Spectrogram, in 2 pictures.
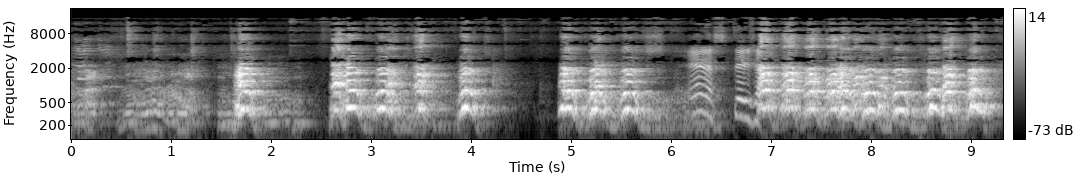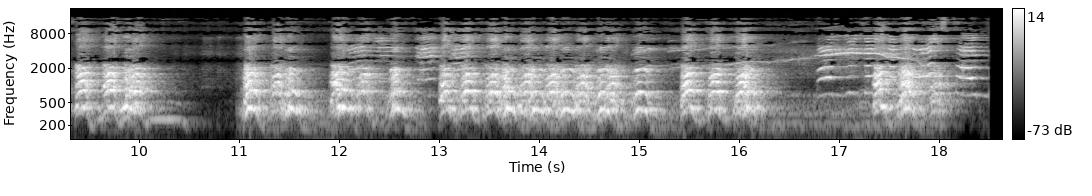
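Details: Domestic dogs bark at themselves reflected in skylights, firing dense, nearly continuous volleys of loud, rich barks with only brief gaps, a quick sliding whine near the middle and a higher, stretched yelp toward the end.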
